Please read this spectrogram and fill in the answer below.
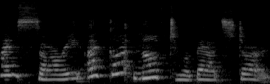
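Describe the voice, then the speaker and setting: Using a put-on character voice, a woman speaks high at a moderate pace, her pitch swinging very widely. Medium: read story. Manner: eager, sweet.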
